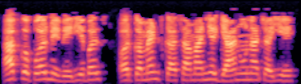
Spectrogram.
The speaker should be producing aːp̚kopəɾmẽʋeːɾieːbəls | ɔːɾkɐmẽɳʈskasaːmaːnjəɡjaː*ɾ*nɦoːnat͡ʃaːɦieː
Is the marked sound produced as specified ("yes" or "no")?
no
